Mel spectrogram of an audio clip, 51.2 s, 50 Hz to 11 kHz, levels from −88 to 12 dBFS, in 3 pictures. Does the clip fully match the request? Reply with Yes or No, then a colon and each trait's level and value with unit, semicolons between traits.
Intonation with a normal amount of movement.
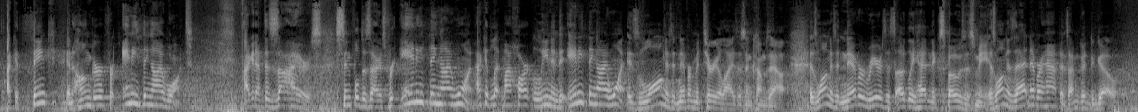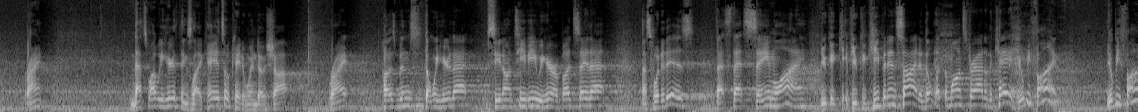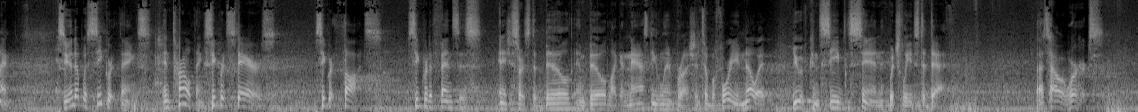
No: wide, 6.3 semitones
